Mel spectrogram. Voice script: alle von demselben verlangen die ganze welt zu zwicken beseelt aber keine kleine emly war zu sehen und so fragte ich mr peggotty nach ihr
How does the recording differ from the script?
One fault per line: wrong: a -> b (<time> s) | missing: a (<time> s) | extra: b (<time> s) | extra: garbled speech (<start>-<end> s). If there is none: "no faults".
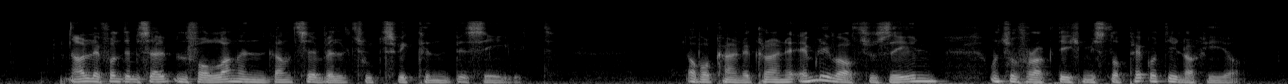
missing: die (2.7 s)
